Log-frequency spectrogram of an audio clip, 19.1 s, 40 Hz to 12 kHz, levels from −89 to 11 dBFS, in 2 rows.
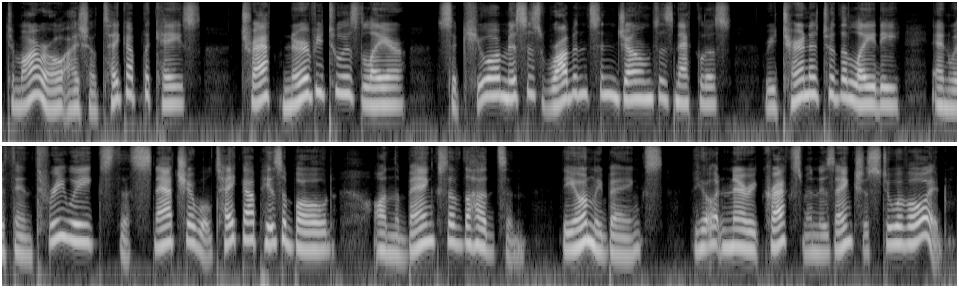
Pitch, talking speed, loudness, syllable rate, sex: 210 Hz, 155 wpm, -19 LUFS, 4.4 syllables/s, female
